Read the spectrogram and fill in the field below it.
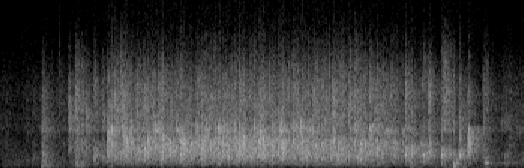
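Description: An audience applauds steadily for several seconds as a speaker is introduced at a public talk, a dense wash of many hands clapping at once that holds at an even level, then thins out with a few scattered claps at the end.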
